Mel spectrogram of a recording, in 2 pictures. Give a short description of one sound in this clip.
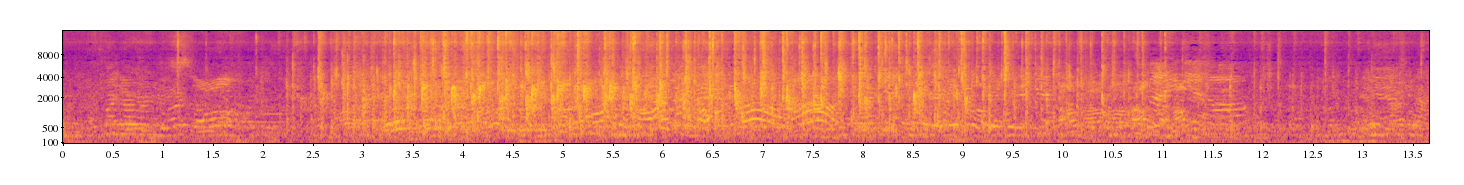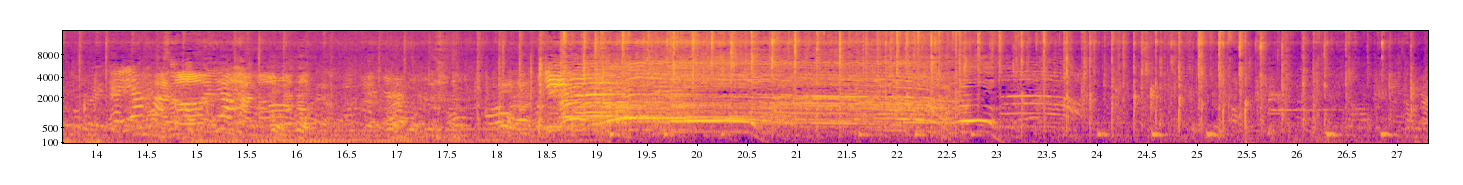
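A crowd of men and women talk and call out loudly close by.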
